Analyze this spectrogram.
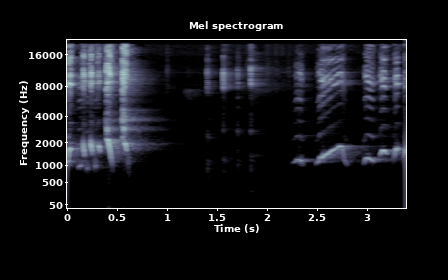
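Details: White-rumped shama kept in captivity, song played to stir another shama into singing: a harsh chattering burst, a few scattered clicks, then a fluty whistled phrase with rising and falling slurs.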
